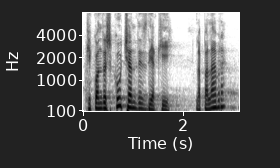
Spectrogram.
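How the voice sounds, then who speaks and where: A man's voice: fairly high pitch, expressive, a little slow. A man, a pastor preaching a conversational sermon to his congregation and asking them questions. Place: church meeting hall. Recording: long hall reverb.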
